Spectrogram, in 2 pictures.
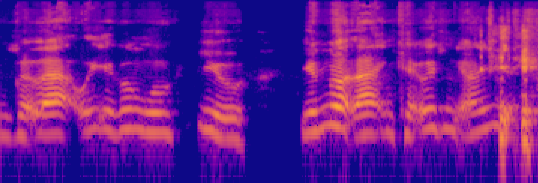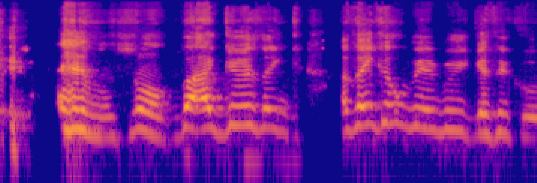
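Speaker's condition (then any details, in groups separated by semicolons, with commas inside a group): Cerebral palsy; speech impairment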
